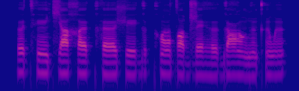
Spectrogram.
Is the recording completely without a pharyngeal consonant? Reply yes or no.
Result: no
